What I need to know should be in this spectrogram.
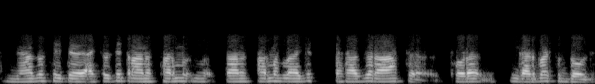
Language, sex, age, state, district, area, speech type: Kashmiri, male, 18-30, Jammu and Kashmir, Pulwama, urban, conversation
